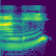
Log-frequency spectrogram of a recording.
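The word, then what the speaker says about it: علي: Kh sudah dicatat Ustazah jadi siapa nama ibunya Ali? Siapa akhwat? Nama ibunya Ali. Naam. Saidah. Kalau nama ayahnya Ali siapa? Adnan. Adqat. Pengucapan Ali itu sebenarnya seperti ini ya. pakai ain ali aliyun ali heeh artinya bagus akad aliyun yang tinggi.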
